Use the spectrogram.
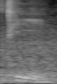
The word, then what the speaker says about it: tomb: B is silent. So it's not tomb. It's not tomb. It's tomb.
